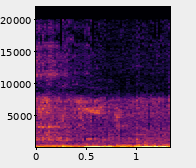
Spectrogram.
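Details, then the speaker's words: Mark 1 Audi TT turbo, engine codes cleared, no engine light, chilly weather: deep even rumble swelling smoothly when revved, no knocks or rattles; starts and drives well, turbo kicking in properly. "The car revs, it starts and drives beautifully. Turbo kicking in as and when it should."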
